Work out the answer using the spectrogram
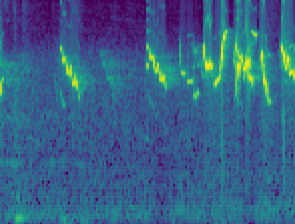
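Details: Lombok yellow white-eye (kecial kuning) tutor song used to stir sluggish birds into singing: a quiet start, then a lively run of high, quick, slurred chirps and twitters near the end.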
